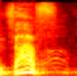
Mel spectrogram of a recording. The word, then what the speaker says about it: Vav: Voilà le Vav. Vav ou W-A-W. Et comment ça s'écrit? Comment ça se prononce? C'est clairement V.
